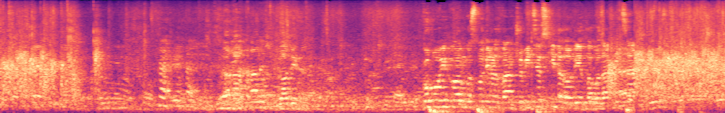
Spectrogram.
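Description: A man speaks clearly into a microphone to a room.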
